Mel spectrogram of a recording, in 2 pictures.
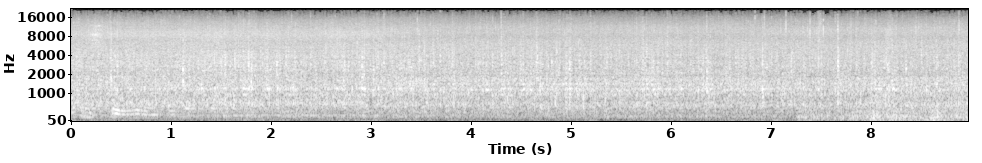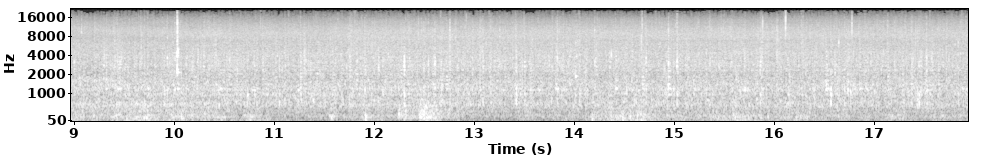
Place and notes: Poznan, Jezyce district, Kochanowskiego - brick drops
recording heavy rain through a narrow slit of ajar window. drops drumming on roof tiles.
